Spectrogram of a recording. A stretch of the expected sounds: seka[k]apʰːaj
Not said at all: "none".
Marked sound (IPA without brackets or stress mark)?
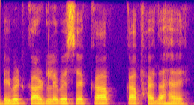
k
